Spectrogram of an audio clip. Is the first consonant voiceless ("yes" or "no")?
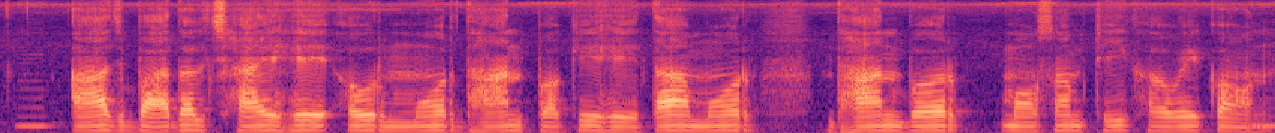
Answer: no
